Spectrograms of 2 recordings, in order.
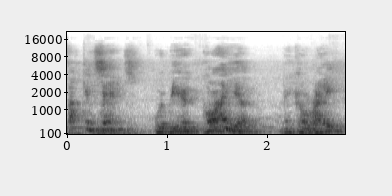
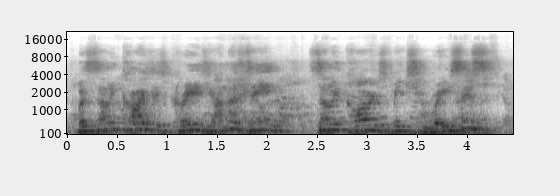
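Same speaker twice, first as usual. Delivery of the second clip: ordinary delivery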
